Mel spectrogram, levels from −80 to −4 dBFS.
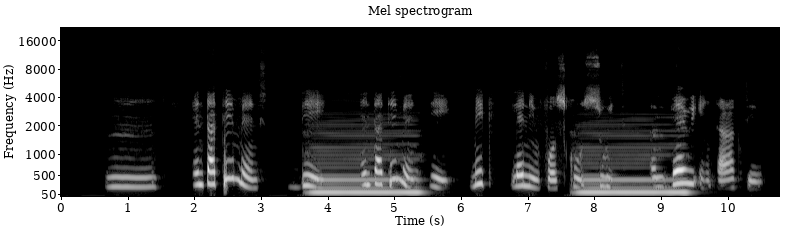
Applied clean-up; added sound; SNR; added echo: classical method log-MMSE.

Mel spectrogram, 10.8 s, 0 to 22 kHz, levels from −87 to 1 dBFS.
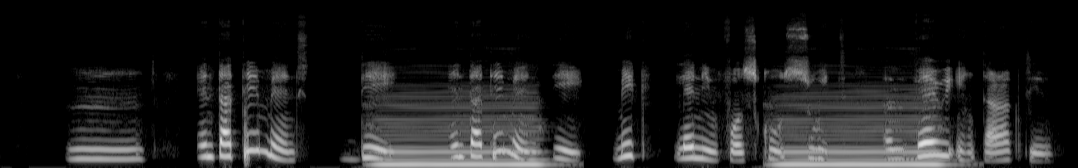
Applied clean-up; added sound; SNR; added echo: none; Bowed string instrument; 0 dB; none.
